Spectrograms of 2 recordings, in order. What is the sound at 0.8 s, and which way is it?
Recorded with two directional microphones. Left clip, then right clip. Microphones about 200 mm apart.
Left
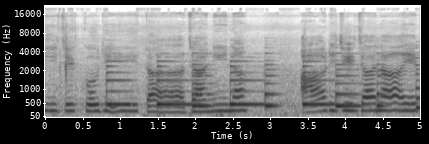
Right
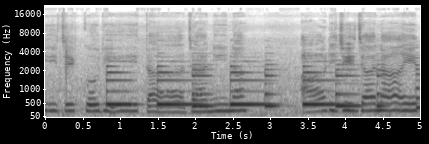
Speech, 30° left (ahead or behind).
